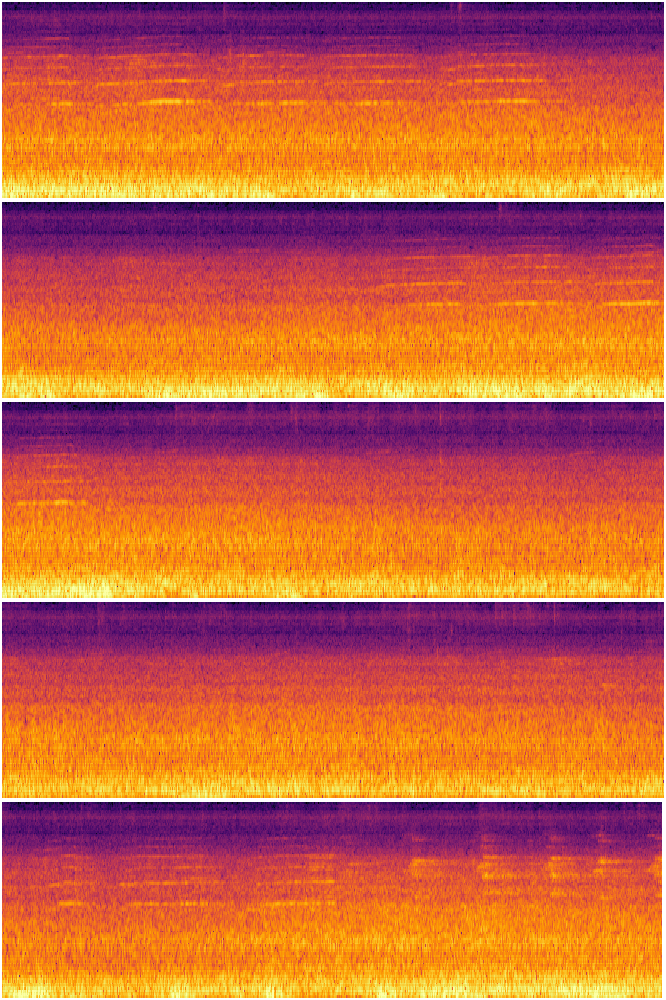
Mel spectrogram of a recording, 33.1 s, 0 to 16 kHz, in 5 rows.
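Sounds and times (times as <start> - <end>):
faint high whistling tones: 0.0 - 5.6, 10.4 - 14.3, 26.9 - 33.0
steady rumbling noise: 0.0 - 33.0.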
